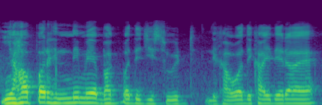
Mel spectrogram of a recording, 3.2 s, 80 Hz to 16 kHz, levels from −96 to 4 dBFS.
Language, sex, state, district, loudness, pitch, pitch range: Hindi, male, Uttar Pradesh, Shamli, -17 LUFS, 145 Hz, 135-160 Hz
